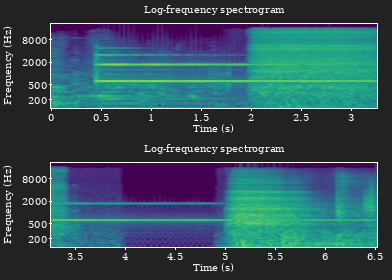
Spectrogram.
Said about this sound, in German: Es geht um Spiritualität und wir atmen. Wir atmen zusammen, um uns erstmal darauf einzustimmen.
